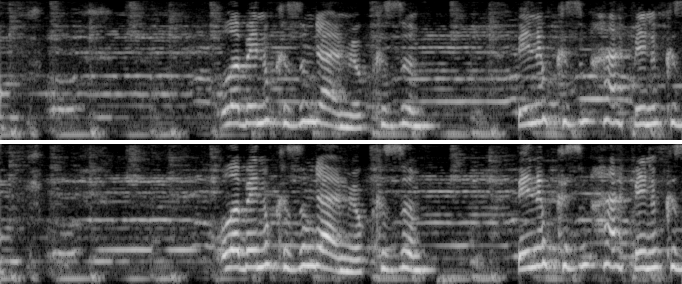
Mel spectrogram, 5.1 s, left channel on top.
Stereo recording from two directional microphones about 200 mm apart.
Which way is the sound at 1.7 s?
Centre (ahead or behind).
